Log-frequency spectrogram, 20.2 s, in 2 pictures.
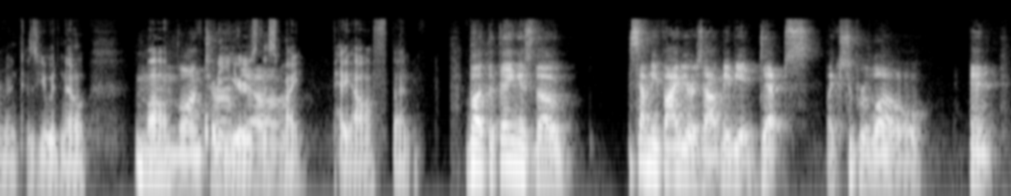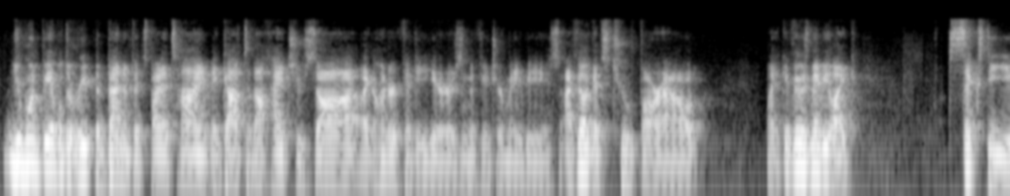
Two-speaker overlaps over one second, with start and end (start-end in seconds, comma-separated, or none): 1.4-2.9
